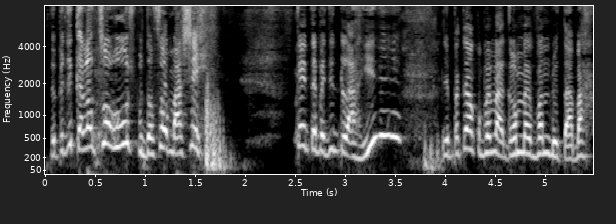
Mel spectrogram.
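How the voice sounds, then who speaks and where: A fast-talking woman with a cold chats away on an easygoing live stream, alternating loud teasing with soft, low murmurs.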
